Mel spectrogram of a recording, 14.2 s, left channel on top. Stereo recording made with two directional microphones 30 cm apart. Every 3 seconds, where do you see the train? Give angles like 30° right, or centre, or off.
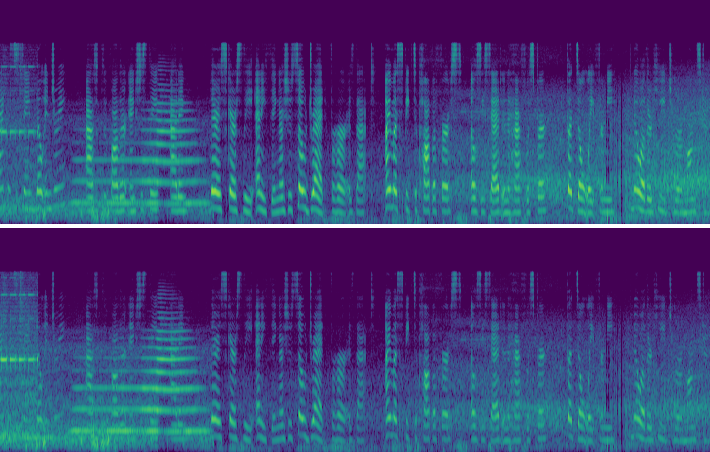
40° right, 30° right, centre, 30° left, 60° left.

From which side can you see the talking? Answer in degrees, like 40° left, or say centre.
60° left.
